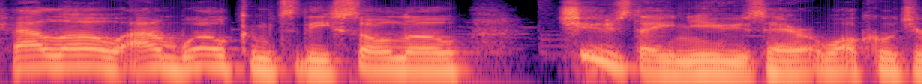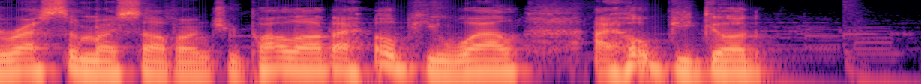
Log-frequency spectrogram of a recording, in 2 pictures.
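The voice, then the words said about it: Raspy voice. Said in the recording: “slight apologies for my raspy voice. We're getting there, people.”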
